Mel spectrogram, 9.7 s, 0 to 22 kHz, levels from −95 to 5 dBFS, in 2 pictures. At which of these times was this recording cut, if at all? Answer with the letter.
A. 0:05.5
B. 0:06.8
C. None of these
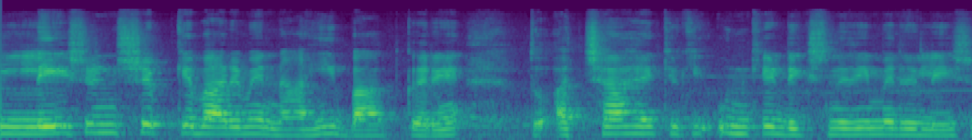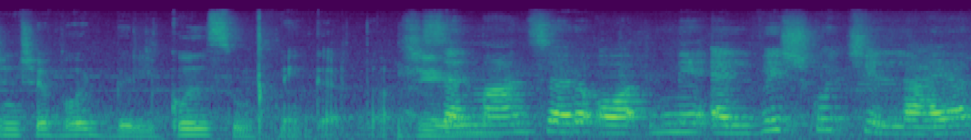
C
